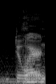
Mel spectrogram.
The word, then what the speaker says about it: Duterte: Duterte.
